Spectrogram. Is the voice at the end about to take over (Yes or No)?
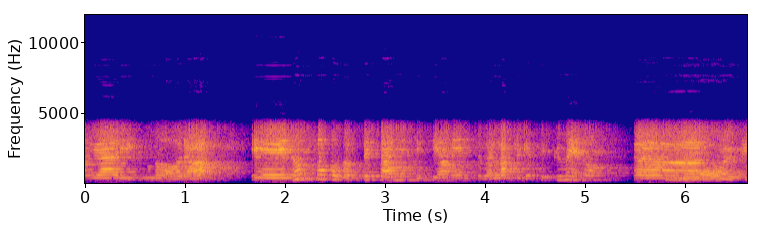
Yes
